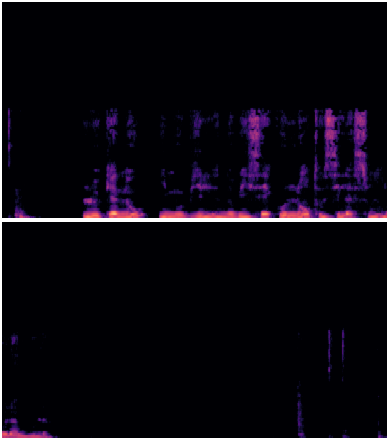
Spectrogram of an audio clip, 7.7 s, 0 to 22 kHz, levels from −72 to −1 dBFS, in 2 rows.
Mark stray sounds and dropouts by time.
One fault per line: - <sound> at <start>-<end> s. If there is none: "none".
none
